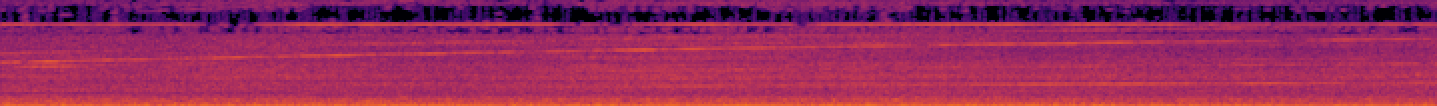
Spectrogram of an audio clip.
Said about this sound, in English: Two state troopers, helicopter pilots that work for the state, came and talked to the kids, gave them a whole lesson on how helicopters work and what they do. Now they all get a chance to watch it take off.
